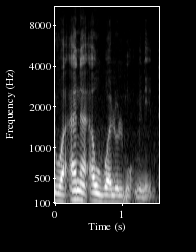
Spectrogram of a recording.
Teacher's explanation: هنا الألف التي في أنا عند حفص وعند غيره من القراء تسقط هذه الألف في حالة الوصل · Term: الألفات السبعة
